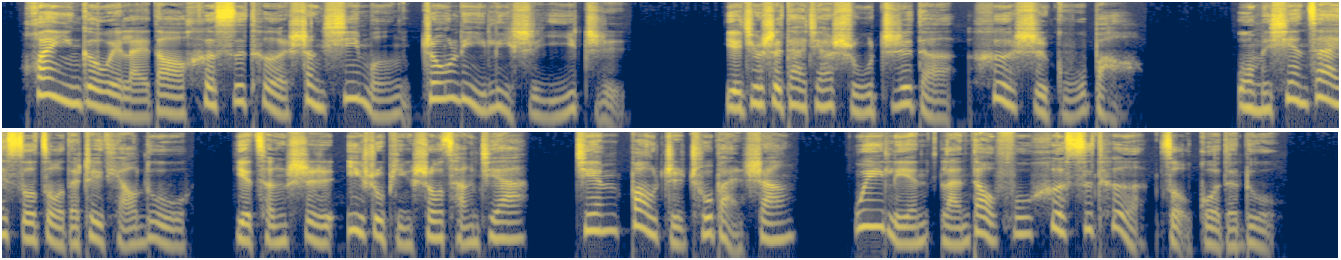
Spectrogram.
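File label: Mandarin Chinese, female, voice over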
